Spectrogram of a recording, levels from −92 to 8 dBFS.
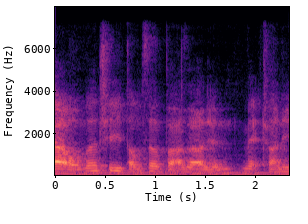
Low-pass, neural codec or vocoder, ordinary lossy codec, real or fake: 7.2 kHz; vocoder, 44.1 kHz, 128 mel bands, Pupu-Vocoder; none; fake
